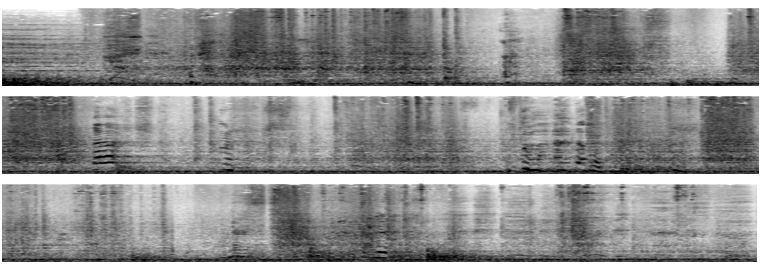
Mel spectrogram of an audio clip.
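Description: A man breathes heavily and pants close by.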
